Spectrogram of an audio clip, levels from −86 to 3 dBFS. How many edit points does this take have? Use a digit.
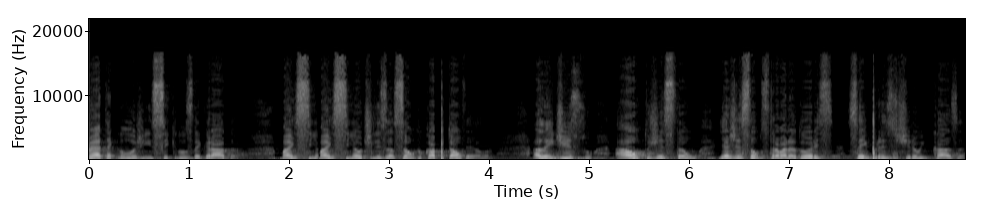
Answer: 2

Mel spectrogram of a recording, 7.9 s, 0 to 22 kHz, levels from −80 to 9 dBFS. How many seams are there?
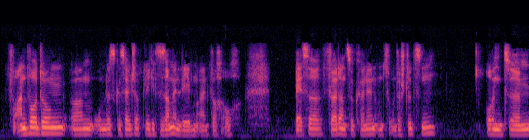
0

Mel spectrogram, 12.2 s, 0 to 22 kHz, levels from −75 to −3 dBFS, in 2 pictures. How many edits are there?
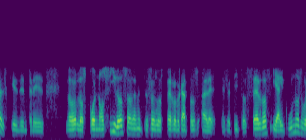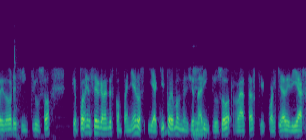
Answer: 0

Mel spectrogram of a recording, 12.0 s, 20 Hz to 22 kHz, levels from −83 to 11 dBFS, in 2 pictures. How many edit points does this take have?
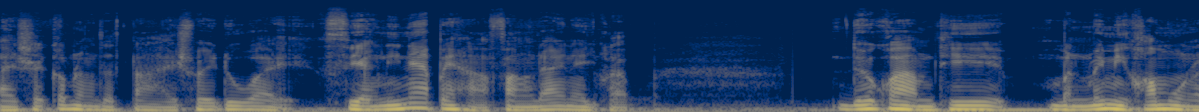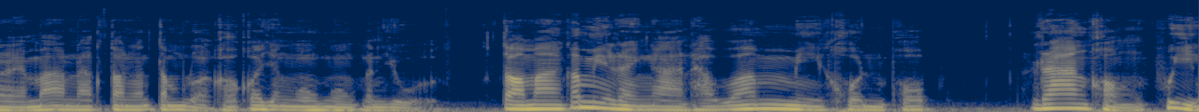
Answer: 1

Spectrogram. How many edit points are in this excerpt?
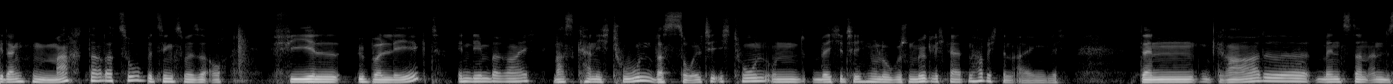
2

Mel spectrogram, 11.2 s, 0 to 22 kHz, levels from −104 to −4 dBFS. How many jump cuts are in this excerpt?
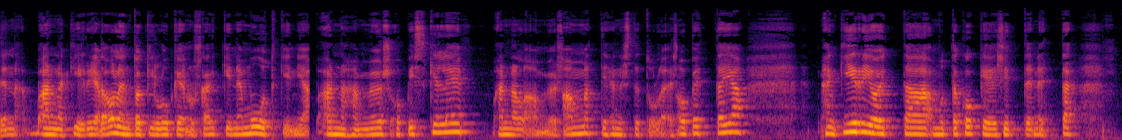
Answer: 6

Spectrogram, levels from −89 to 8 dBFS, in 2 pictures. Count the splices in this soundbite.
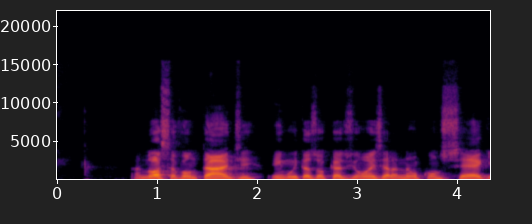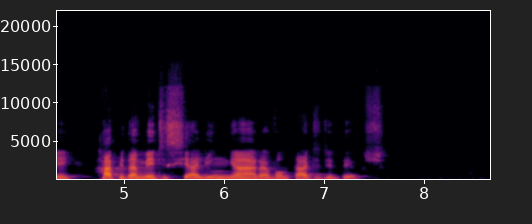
1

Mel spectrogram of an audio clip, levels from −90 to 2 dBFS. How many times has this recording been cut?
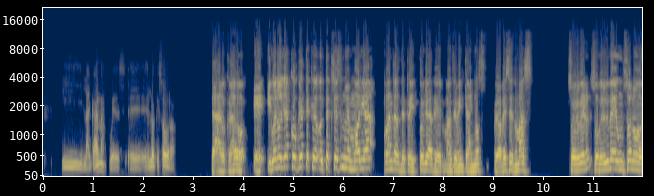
1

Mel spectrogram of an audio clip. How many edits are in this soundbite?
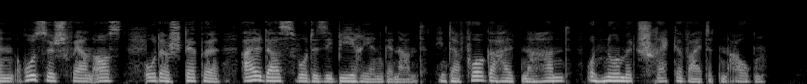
4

